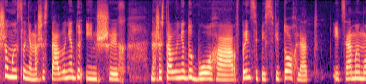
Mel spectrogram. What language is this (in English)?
Ukrainian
